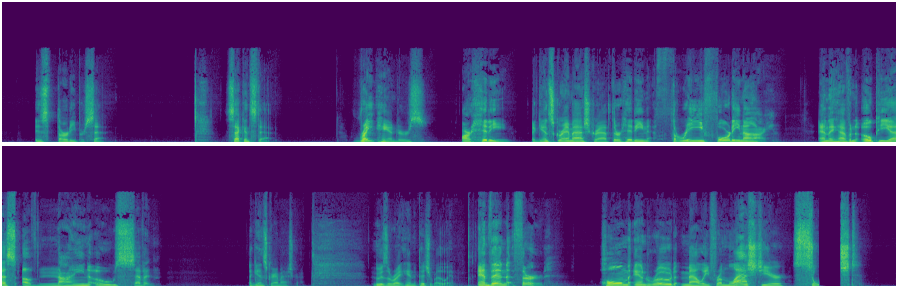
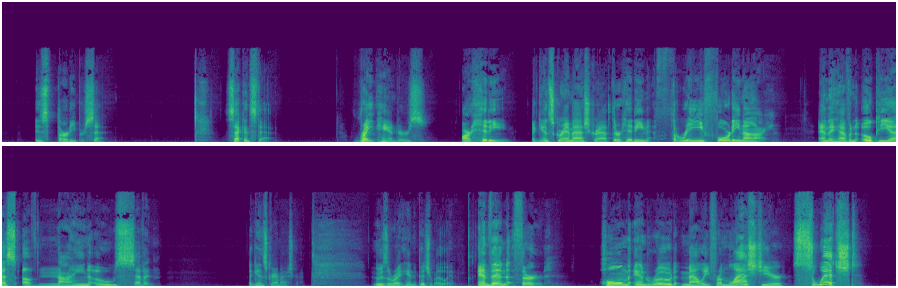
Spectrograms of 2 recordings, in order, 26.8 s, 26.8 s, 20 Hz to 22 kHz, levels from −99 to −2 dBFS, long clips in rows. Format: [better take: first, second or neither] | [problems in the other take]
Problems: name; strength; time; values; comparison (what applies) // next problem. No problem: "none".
second | audio cutting out; at 26 s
